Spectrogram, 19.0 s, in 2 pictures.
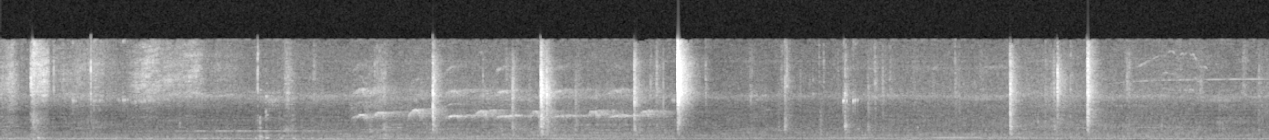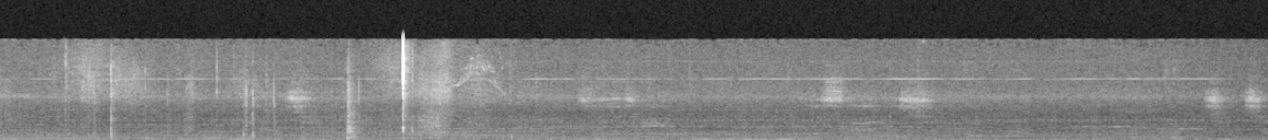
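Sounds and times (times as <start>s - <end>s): small birds chirping: 2.6s - 5.1s.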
